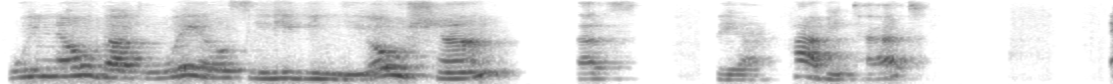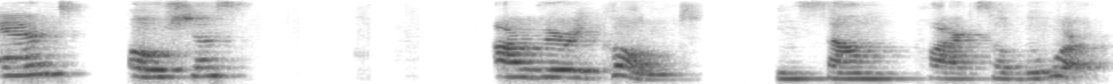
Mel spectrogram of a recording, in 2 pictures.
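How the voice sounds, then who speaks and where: A woman with a fairly high voice teaches young children in an interactive lesson. She explains in simple terms and keeps asking short check questions. The sound is echoey and somewhat muffled. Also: lively intonation, slow pace, long pauses, fairly bright tone. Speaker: primary school teacher leading an online lesson. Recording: echoey room, distant muffled mic.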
